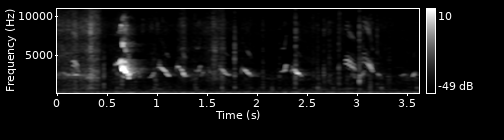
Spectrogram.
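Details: Several domestic chicks with colored down peep in thin, high chirps that drop in pitch, after one loud, sharp cheep near the start.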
